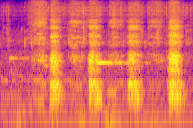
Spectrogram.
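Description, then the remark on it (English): Heavy, labored breathing, five ragged gasping breaths in quick succession with a steady low hum underneath and no talking, as a hand scrapes across a brick wall. “Labored breathing as a hand scrapes across a brick wall.”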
